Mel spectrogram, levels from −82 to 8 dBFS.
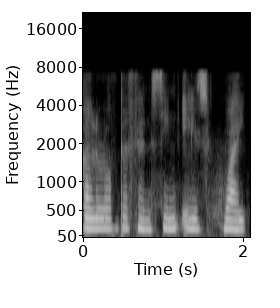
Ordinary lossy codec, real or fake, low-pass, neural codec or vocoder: none; fake; 7.2 kHz; codec, 16 kHz in and 24 kHz out, 0.6 kbps, FireRedTTS-2 codec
